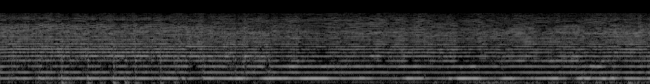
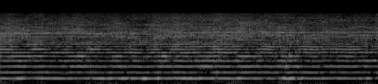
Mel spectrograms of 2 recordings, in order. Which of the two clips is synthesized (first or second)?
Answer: second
